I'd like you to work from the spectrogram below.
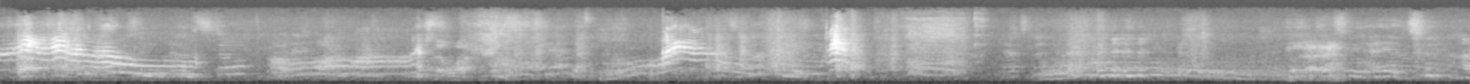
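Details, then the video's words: Dark cat Wispy and spotted cat Rex battling indoors on Thanksgiving, trading long harmonic caterwauls that swoop up and down, some sharp rising wails, with human voices chatting underneath throughout. "Cats do battle on Thanksgiving"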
